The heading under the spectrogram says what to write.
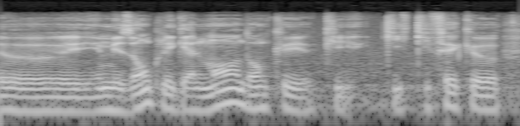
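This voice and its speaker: A man with a strong Parisian accent speaks at a very slow pace, very deep and low in pitch, with fairly even intonation. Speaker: musician. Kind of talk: TV interview. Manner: hesitant, many fillers and repetitions.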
